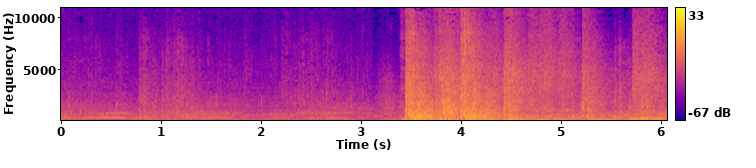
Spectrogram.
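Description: Soft film-score music of held notes, then about three and a half seconds in a sudden burst of musket gunfire: several loud shots in quick succession over the music.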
